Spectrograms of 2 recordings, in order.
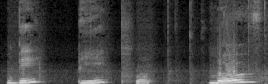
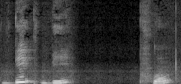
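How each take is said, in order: First: Slow spelled-out dictation. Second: Said in the usual way. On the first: Shown as a demonstration. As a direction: spell out B B point slowly, each letter apart, in a French accent. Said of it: "je parle avec l'accent français". (dicté lentement, B B point lettre par lettre, accent français) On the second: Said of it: "non, je sais pas faire des points".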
